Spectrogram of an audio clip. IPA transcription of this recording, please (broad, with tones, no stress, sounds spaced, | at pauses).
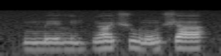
m e˧ l i˧ ɡ ã˦ ʃ u˦˨ ɾ ũ˨˦ ʃ a˦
